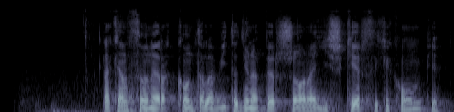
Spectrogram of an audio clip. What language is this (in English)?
Italian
